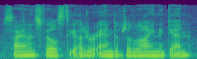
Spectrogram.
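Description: A young woman reads visual novel narration aloud as a let's play host. Her voice is mid-pitched with noticeable vocal fry. She reads expressively, like telling a story. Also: monotone, brisk, darkish tone.

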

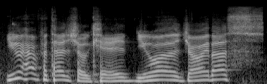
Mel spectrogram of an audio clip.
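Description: Higher-voiced man rambling over gameplay. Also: moderate pace, bright, forceful tone, a little hiss or hum, poor audio. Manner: rambling, jokey storytelling. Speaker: streamer. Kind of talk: casual co-op gameplay chat.

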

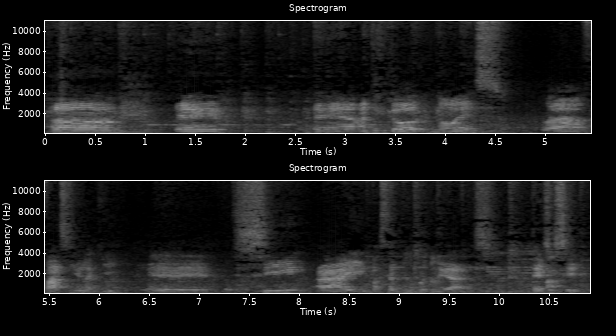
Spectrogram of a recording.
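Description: A man's voice: on the high side, very slow, over music. A young man from El Salvador, raised in California, speaking as the guest in a casual interview, hesitant with many fillers. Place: living room at home. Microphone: far camera. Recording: roomy, far from the camera mic.

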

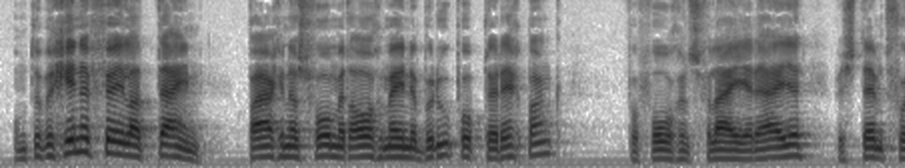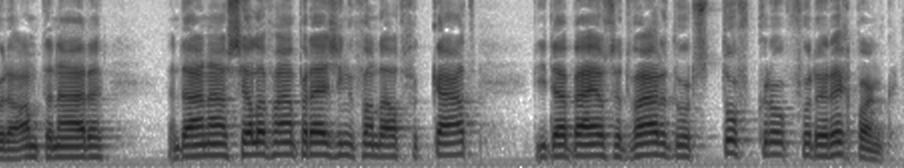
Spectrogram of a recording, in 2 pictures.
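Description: A man's voice: mid-range voice, lightly acted. A man playing an anxious, deferential client in a radio drama, recounting things at length and meticulously. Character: long-suffering male client, anxious, deferential, talkative. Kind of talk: radio drama acting in Dutch.

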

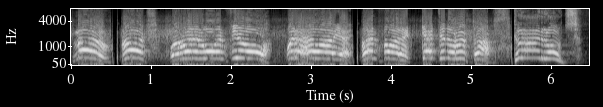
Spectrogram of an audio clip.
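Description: An actor playing a tough, urgent special forces squad leader in a video game, giving clipped, commanding military orders. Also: male voice, very high voice, a little slow, bright, forceful tone, heavily acted, rough recording. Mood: desperate, urgent. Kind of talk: video game battle dialogue.

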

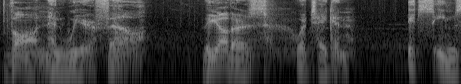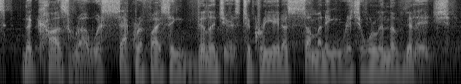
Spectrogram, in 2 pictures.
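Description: An actor playing a grave adventurer in a fantasy video game, with gravelly, solemn, deliberate delivery. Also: male voice, deep voice, expressive, a little hiss or hum, heavily acted. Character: grave adult male adventurer hunting demon cultists. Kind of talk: dramatic scripted video game dialogue. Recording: game music behind the voice.

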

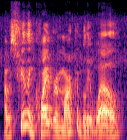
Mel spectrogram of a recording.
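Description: A man's voice: mid-range voice, sing-song, brisk, pushed and bright, low-quality recording. A man in his thirties reading a children's novel aloud with expression. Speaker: story reader.

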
